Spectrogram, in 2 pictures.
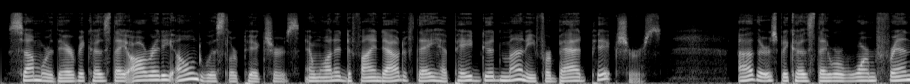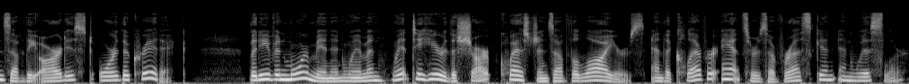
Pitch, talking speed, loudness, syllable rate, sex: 180 Hz, 190 wpm, -16 LUFS, 5.2 syllables/s, female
